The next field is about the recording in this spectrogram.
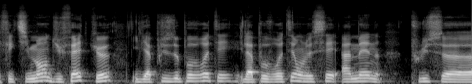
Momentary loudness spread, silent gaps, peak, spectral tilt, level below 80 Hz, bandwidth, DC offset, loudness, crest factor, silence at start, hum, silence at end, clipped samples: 4 LU; none; 0 dBFS; -5.5 dB/octave; -48 dBFS; 15.5 kHz; under 0.1%; -17 LUFS; 16 dB; 0 s; none; 0 s; under 0.1%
